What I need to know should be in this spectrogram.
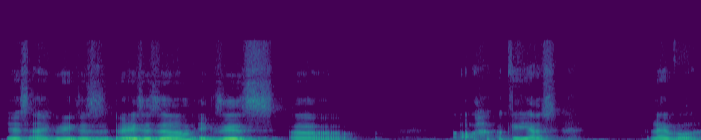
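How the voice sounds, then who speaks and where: A non-native English speaker with an Indonesian accent, this male host runs a casual livestream and reads comments falteringly, repeating himself, adding fillers and clearing his throat often. His pitch is fairly low and his tone dark, and the room echoes.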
